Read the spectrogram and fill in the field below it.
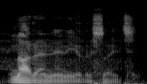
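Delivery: usual speaking voice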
